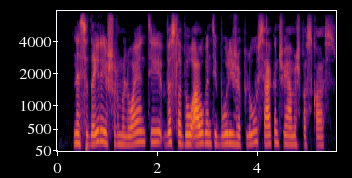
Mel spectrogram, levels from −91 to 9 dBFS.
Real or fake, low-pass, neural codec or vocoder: real; 7.2 kHz; none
